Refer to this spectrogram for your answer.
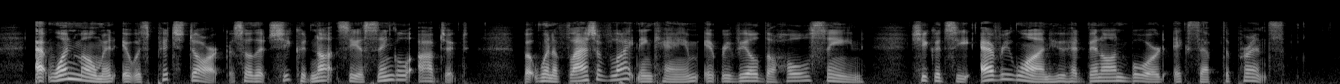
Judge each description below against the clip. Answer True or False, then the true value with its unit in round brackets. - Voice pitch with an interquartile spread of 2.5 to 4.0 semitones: False (5.4 semitones)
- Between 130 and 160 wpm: False (185 wpm)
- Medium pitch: True (155 Hz)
